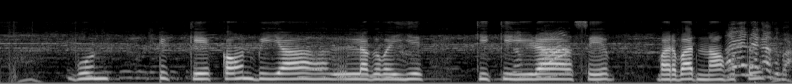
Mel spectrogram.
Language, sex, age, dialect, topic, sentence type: Magahi, female, 51-55, Central/Standard, agriculture, question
